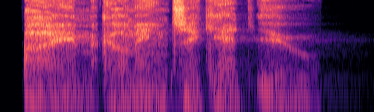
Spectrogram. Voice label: I'm Coming to get you spoken in deep monster voice; Evil Voices; Horror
